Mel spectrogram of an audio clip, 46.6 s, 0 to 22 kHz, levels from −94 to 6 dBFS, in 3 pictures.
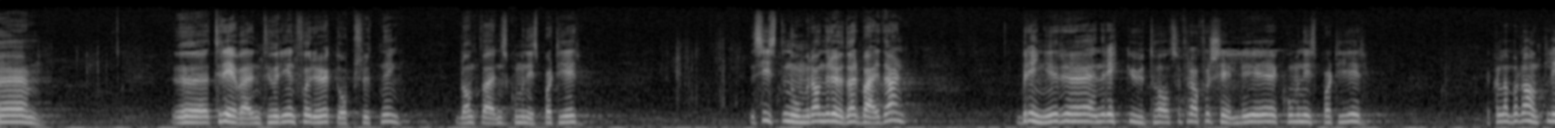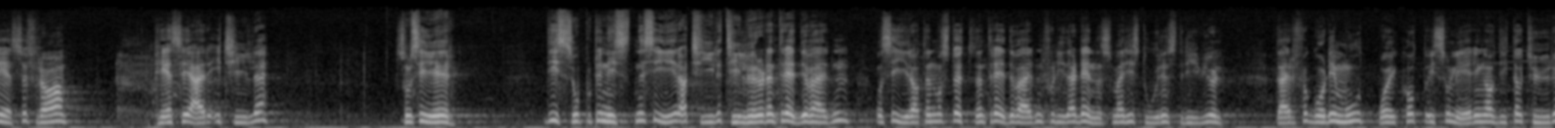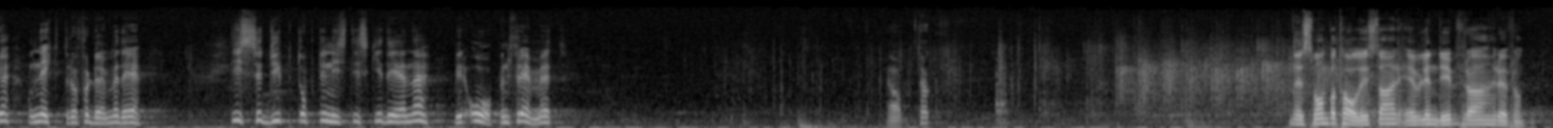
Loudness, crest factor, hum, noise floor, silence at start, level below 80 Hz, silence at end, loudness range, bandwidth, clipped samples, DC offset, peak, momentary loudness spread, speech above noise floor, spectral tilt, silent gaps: -32 LUFS; 22 dB; none; -60 dBFS; 0 s; -64 dBFS; 0 s; 10 LU; 17 kHz; under 0.1%; under 0.1%; -10 dBFS; 16 LU; 28 dB; -4.5 dB/octave; none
